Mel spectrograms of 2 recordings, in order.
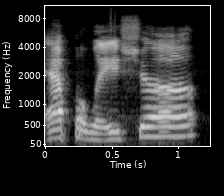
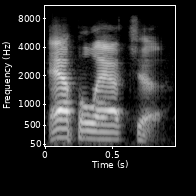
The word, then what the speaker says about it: Appalachia: like Appalachia is that it's not Appalachia it's Appalachia like throw an apple at you that's the way to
